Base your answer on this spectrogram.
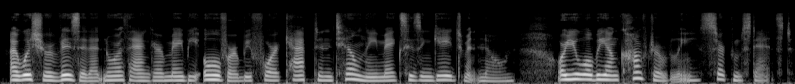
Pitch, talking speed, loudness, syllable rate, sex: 190 Hz, 165 wpm, -19 LUFS, 5.6 syllables/s, female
